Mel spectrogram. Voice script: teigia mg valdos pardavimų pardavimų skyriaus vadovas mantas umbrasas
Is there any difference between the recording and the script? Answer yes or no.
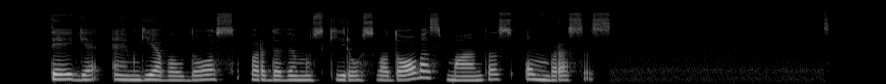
yes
